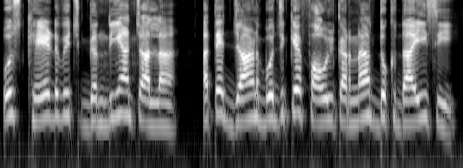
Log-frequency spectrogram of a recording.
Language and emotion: Punjabi, disgusted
